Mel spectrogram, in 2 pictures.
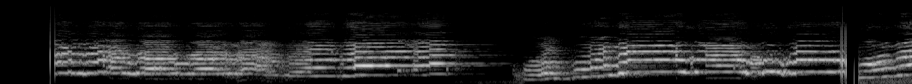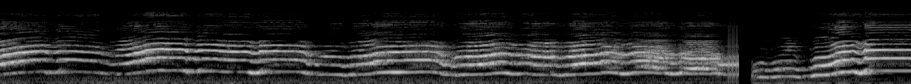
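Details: Husky song made of rising, sliding, then wobbling drawn-out howls in several long phrases, over a faint low hum, with a short gap near the fifth second.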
